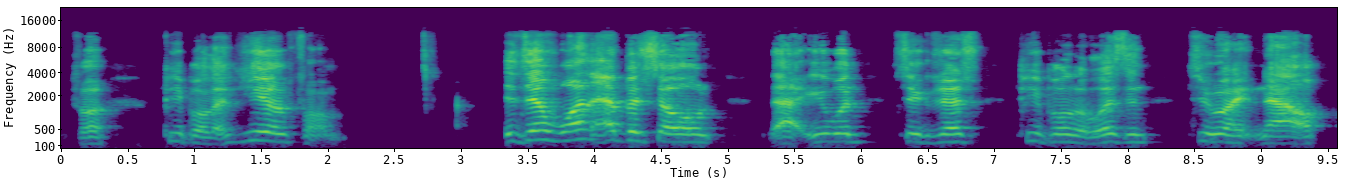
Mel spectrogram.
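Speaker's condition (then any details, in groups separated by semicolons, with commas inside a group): Cerebral palsy; lifelong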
